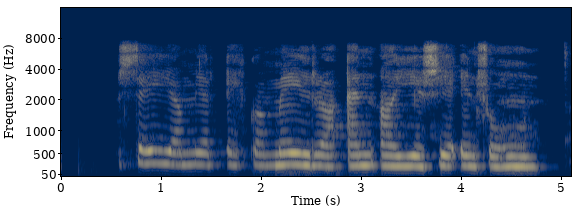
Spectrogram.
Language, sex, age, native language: Icelandic, male, 11, Icelandic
